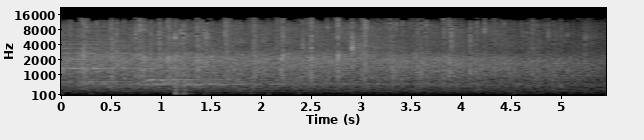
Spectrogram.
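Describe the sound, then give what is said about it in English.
An audience applauds the mayor with steady, sustained clapping from a crowd that fades slightly toward the end. “Give it up one more time for Mayor Daniel Lurie.”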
